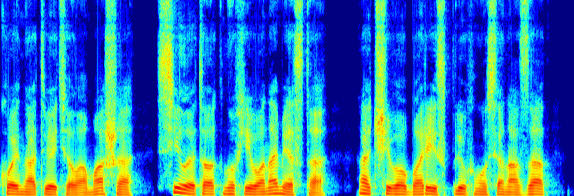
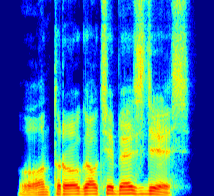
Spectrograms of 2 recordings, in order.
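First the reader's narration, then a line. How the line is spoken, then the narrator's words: Bear's gruff bark. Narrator (Russian): рявкнул медведь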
